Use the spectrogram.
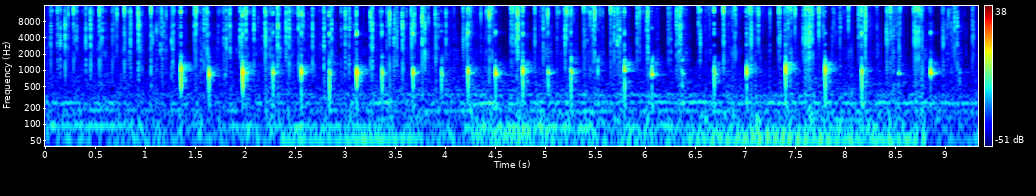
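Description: Long, solid acrylic press-on nails decorated with glitter and patterned designs are tapped and clicked against each other from both hands, close up. The result is a fast, steady stream of sharp, dry clicks with a bright, crisp top and a brief hollow knock near 890 Hz, each dying away almost instantly over a faint low hum.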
